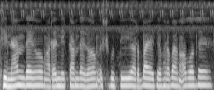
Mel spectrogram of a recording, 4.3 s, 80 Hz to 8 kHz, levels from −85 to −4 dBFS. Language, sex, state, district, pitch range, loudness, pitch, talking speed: Chakma, female, Tripura, Dhalai, 180-195 Hz, -17 LUFS, 185 Hz, 155 wpm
